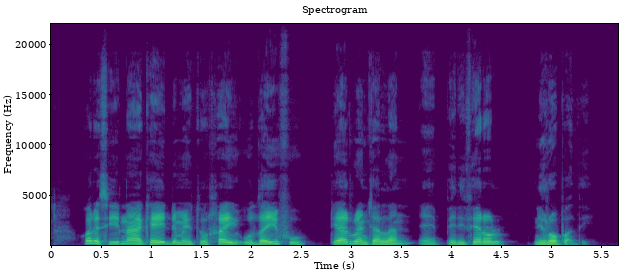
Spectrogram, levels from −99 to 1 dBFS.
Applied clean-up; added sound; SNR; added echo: none; none; none; none.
